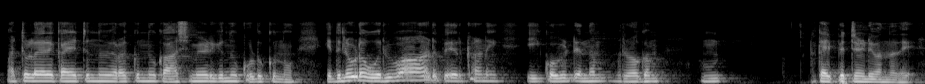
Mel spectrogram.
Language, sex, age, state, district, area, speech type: Malayalam, male, 18-30, Kerala, Wayanad, rural, spontaneous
